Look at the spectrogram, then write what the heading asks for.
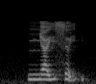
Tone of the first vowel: rising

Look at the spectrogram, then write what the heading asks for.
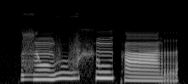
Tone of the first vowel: low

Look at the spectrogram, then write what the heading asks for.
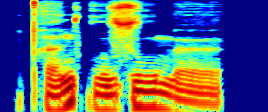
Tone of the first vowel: rising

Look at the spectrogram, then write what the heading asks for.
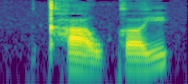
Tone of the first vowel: low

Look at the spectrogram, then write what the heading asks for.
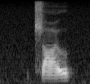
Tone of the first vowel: rising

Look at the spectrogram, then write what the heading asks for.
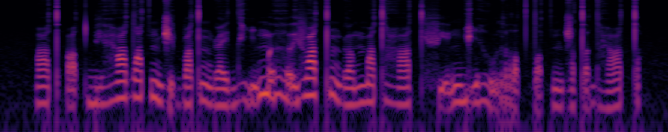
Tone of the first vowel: low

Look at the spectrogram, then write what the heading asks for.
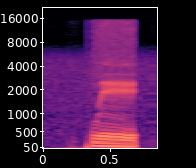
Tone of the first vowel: low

